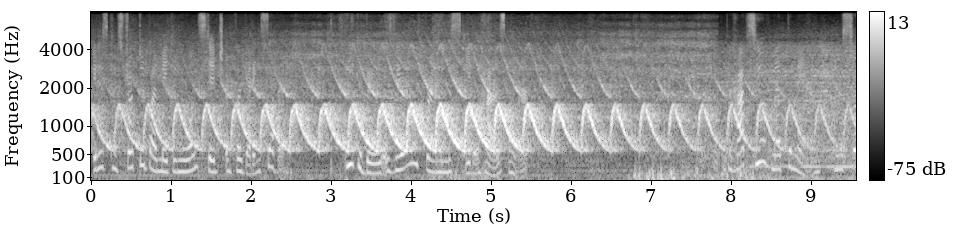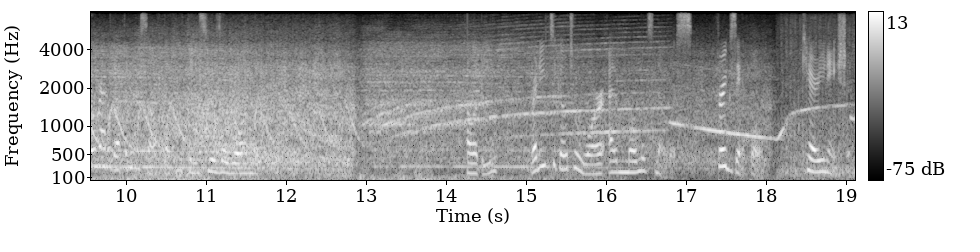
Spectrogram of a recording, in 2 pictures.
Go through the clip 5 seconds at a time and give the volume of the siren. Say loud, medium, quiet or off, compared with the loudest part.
loud, loud, quiet, quiet.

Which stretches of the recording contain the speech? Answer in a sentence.
The speech can be heard from 0.0 to 5.5 s, from 8.0 to 11.8 s and from 14.2 to 19.0 s.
